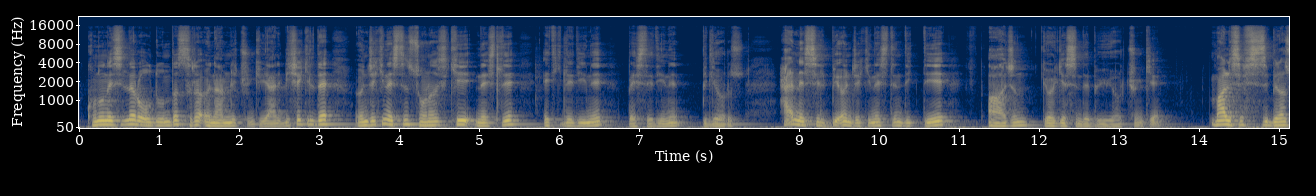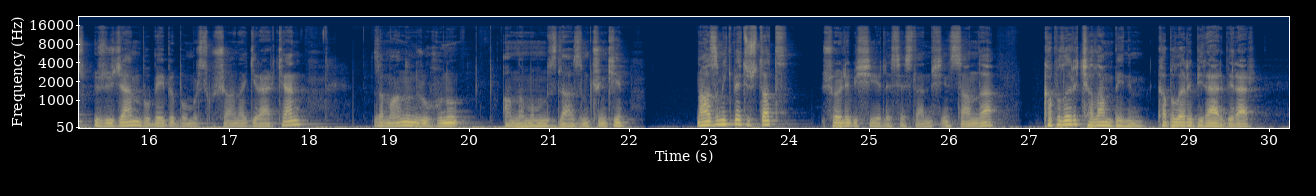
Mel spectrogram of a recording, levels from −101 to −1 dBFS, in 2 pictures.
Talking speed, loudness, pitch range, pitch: 105 wpm, -31 LUFS, 90-130 Hz, 105 Hz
